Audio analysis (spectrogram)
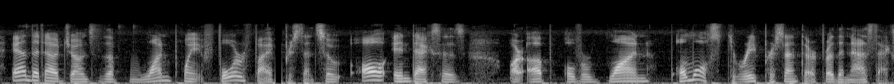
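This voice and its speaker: A man runs through his portfolio for his channel, congested and a bit stuffy. His voice is bright and forceful with a gravelly edge. The recording sounds dull and lo-fi. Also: mid-range voice. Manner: upbeat, keeps saying "go ahead". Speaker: investing channel host. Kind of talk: casual finance vlog walkthrough.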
